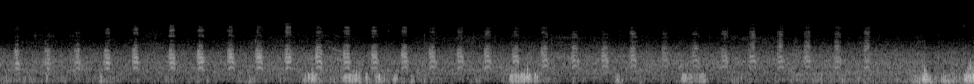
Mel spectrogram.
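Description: Egyptian goose honking in a steady rapid series, about two to three short calls a second, stopping about a second before the end. A few low gusts of wind hit the microphone.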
